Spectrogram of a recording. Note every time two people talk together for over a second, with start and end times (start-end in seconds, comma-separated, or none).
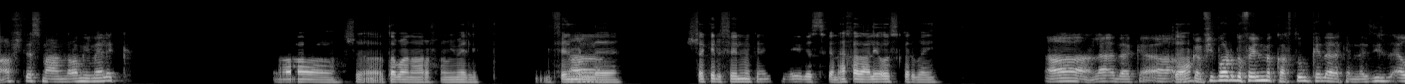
none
